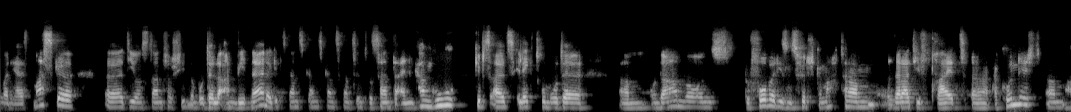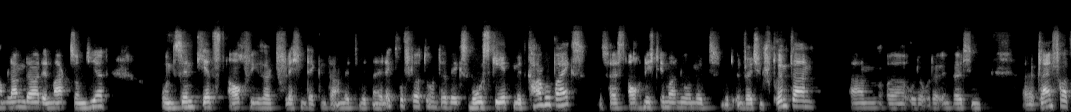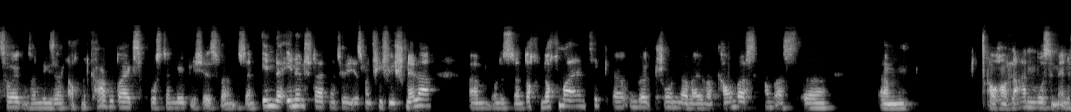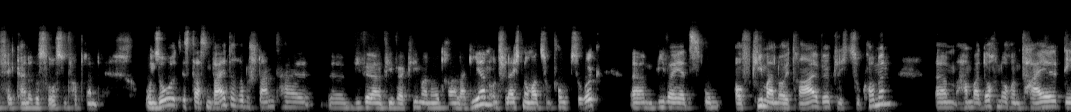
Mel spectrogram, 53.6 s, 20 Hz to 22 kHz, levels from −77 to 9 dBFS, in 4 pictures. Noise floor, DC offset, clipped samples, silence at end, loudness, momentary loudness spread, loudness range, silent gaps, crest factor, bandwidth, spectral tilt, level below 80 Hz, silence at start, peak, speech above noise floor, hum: under -90 dBFS; under 0.1%; under 0.1%; 0 s; -19 LUFS; 12 LU; 4 LU; 7.65-7.70 s, 15.32-15.38 s, 23.72-23.76 s, 23.85-23.98 s, 37.47-37.65 s, 38.37-38.45 s, 38.56-38.81 s; 20 dB; 9.8 kHz; -3 dB/octave; -68 dBFS; 0 s; 0 dBFS; over 70 dB; none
